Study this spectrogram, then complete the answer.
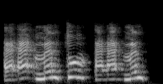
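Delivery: "أأمنتم" opened with three separate glottal stops; three hamzas. Shown as a demonstration. Teacher adding a third hamza for students, each one sounded. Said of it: "ودخلنا عليها همزة تالتة بقت".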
